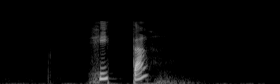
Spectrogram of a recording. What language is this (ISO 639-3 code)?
swe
